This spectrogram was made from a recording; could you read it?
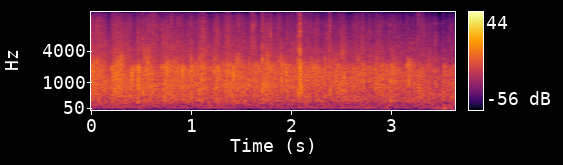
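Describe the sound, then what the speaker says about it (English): Applause from an audience at a Cook County justice event, a steady wash of many hands clapping that fills the whole stretch at moderate level, with no voices over it. "Round of applause for the attorney."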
